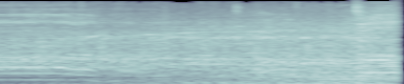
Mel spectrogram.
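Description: Music changing from one piece to another. The held notes give way to a rising rush of noise with falling tones, and a new piece with steady held notes comes in at the very end.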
